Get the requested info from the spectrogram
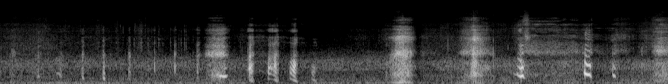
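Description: Short, sharp breaths and brief grunts from a person getting up off a muddy bank after a fall, mixed with the rustle of clothing.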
